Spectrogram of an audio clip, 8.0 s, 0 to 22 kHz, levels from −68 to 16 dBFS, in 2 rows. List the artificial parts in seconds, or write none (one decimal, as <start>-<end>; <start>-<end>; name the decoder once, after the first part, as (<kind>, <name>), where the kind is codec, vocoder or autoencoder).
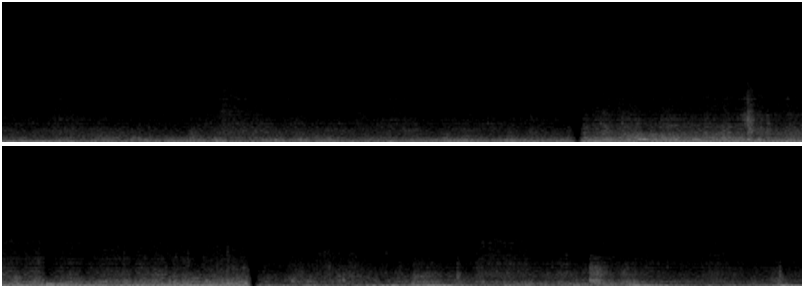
0.0-4.8 (codec, SNAC); 6.1-8.0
